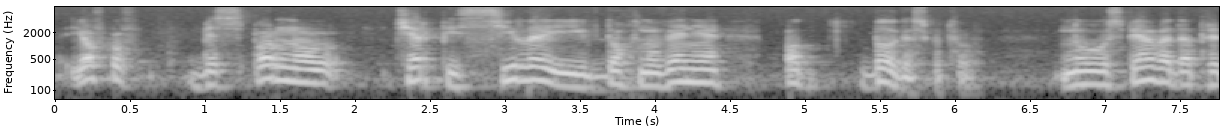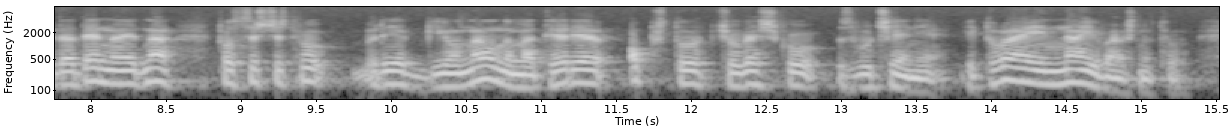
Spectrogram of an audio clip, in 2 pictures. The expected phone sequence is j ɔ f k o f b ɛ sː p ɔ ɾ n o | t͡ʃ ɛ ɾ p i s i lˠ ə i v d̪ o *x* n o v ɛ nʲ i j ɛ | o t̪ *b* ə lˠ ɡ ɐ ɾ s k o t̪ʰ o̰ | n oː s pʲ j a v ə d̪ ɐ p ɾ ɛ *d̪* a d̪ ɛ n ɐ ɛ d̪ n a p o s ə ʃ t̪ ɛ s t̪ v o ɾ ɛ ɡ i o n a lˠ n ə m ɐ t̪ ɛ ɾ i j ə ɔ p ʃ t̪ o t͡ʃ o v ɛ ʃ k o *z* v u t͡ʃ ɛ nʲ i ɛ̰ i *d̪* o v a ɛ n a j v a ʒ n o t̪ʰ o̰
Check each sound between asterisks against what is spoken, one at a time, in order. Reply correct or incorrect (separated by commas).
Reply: correct, correct, correct, correct, incorrect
